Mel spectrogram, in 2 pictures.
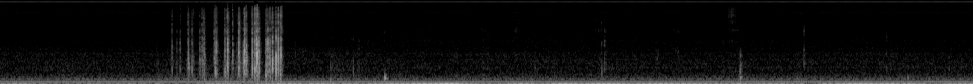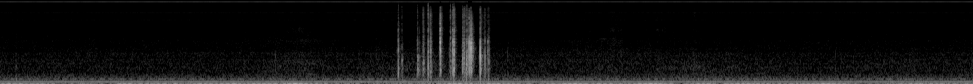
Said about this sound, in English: So as I was shuffling, there was a card at the top that I felt compelled to put to the side, and I flipped it over, and it's the Tower, Thunderbolt.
